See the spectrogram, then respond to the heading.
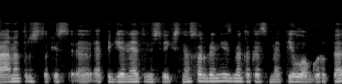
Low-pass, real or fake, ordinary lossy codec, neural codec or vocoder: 7.2 kHz; real; AAC, 48 kbps; none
